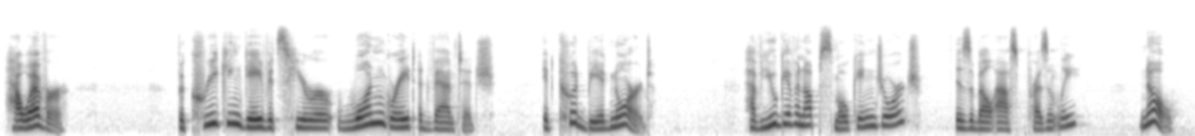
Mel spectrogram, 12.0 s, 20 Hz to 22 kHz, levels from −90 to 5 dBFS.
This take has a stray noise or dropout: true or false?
false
